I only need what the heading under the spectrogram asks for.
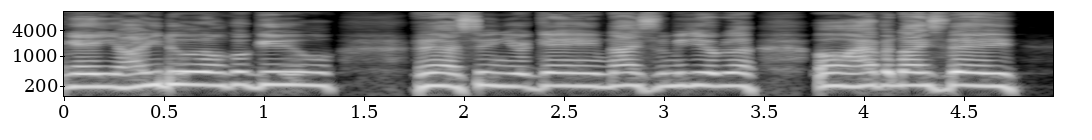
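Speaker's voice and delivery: put-on high, sweet, polite, well-mannered little boy voice. Imitating a friend's son being nice to his uncle: imitating a polite kid. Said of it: "he's like a little".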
